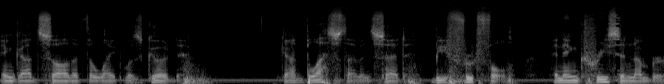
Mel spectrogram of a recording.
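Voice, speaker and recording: Using long, frequent pauses, a man speaks with a very deep, low pitch, vocal fry and ordinary pitch variation. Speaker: former radio presenter. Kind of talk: Bible reading, ASMR-style spoken word.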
